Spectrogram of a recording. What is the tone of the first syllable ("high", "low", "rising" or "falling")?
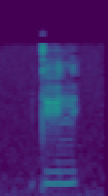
high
